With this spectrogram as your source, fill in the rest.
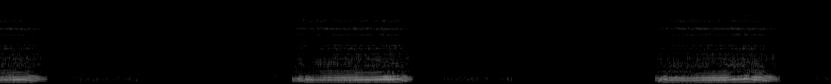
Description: My friend who says she don't snore. I got the proof. Lmao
